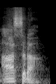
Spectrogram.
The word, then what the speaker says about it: आसरा: नाम है वाईएसआर असरा ये योजना इसको प्रोनाउंस करते हैं आसरा ठीक है वाईएसआर आसरा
